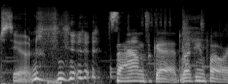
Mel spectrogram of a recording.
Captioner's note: laughter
